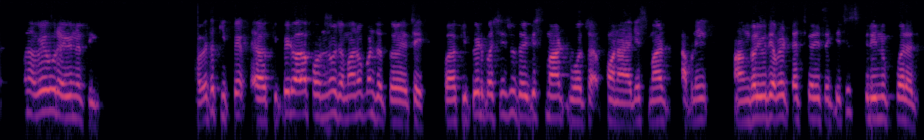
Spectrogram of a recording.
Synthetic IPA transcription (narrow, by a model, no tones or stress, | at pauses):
pəɳɦəʋeːʋũɾəɦjũnət̪ʰi | ɦəʋet̪okipekipeɖʋalafonːod͡ʒəmanopəɳd͡ʒət̪oɾəɦet͡ʃʰe | əkipeɽpət͡ʃʰiʃũt̪ʰəjũkesmaɾʈʋɔt͡ʃfonajakesmaɾʈ̚apɽ̃i | ãŋɡəɭijõt̪ʰiapɽ̃ẽʈət͡ʃkəɾiʃəkjet͡ʃʰeskɾinupːəɾəd͡ʒ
